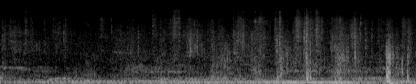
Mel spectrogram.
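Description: Footsteps and a young goat's hooves on a dirt path as the goat is led on a rope, a run of short scuffs and taps through the second half over a steady low rumble.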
